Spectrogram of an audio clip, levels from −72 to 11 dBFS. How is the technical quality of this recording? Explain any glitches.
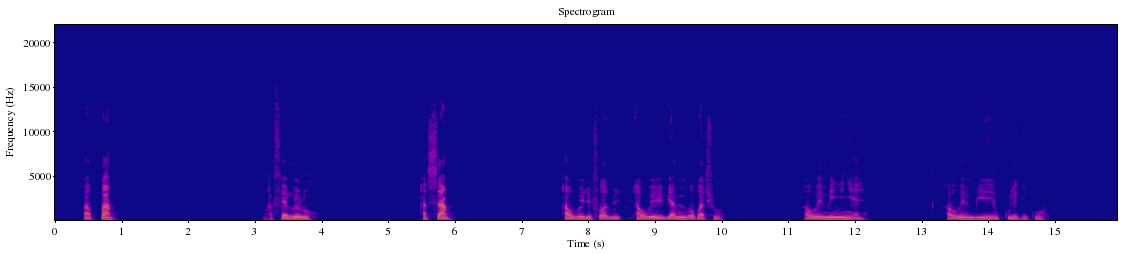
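No glitches can be heard anywhere in the recording.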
